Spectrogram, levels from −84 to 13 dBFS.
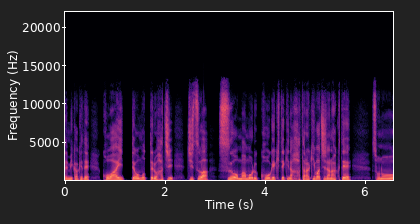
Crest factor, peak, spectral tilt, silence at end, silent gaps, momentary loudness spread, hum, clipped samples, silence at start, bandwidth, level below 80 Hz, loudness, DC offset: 16 dB; -4 dBFS; -5 dB/octave; 0 s; none; 7 LU; none; under 0.1%; 0 s; 13.5 kHz; -52 dBFS; -19 LUFS; under 0.1%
